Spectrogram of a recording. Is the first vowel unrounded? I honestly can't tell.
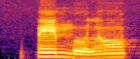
yes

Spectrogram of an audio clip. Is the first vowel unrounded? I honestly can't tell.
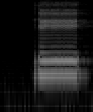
yes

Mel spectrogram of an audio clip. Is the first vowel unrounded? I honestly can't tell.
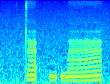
yes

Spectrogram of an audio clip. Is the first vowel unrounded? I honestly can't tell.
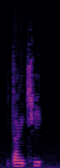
yes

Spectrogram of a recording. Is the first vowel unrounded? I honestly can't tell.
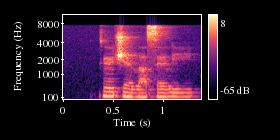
yes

